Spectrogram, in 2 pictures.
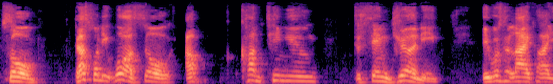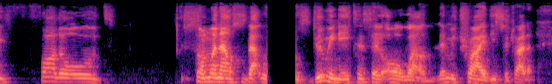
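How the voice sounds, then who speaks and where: A man with an American accent speaks at a moderate pace, leaving long, frequent pauses. His fairly high, bright, sharp voice has lively intonation and big swings in loudness. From New York. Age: 50s. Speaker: fruitarian lifestyle guest. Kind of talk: interview. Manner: halting.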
